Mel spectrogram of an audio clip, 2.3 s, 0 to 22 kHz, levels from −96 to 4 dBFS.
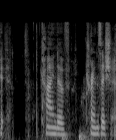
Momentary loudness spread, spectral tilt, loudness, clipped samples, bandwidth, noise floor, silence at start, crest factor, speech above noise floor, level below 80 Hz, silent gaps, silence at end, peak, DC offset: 14 LU; -3 dB/octave; -36 LUFS; under 0.1%; 11.5 kHz; -63 dBFS; 0 s; 20 dB; 27 dB; -58 dBFS; none; 0 s; -20 dBFS; under 0.1%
